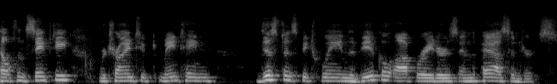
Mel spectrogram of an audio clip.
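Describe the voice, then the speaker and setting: A man speaks with a fairly high pitch and a somewhat breathy quality. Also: quiet background. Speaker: transit technical assistance presenter. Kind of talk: webinar presentation. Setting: video call. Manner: fast.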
